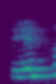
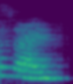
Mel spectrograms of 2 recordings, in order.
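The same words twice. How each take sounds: First: Said in the usual way. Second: "सेल्फ" with the e opened into an "ai" glide; different vowel. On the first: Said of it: "हम लोग पढ़ दिए सिर्फ". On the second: Shown as a demonstration. Teacher reads the second spelling, gliding vowel in "सेल्फ". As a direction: widen the vowel in "सेल्फ" towards "ai". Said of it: "उसको पढ़ना पड़ेगा".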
